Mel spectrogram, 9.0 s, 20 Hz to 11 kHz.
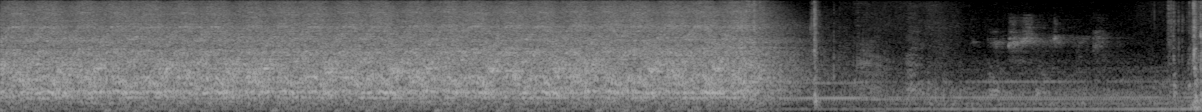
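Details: Alfa Romeo 159 Sportwagon after a top-end rebuild, first start attempt after six months: steady fast cranking about 3.5 turns per second for six seconds, then cuts out abruptly without catching; cranks, no start, cause unconfirmed.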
